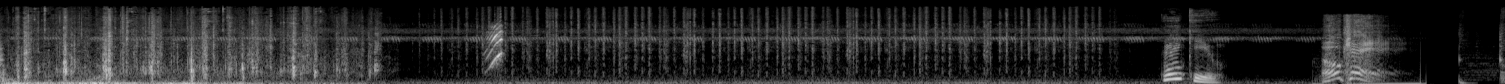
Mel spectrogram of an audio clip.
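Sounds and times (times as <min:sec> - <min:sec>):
cricket chirping: 0:00.0 - 0:14.4
scratchy clicks: 0:04.3 - 0:11.2
quick rising whistle: 0:04.8 - 0:05.1.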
